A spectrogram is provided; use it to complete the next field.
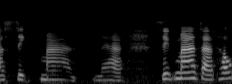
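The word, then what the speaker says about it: sigma: นะ คะ ตัว นี้ ตัว นี้ คล้าย ๆ เลข 6 เนี่ย นะ คะ อ่าน ว่า ซิก มาก นะ คะ ซิกม่า จะ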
